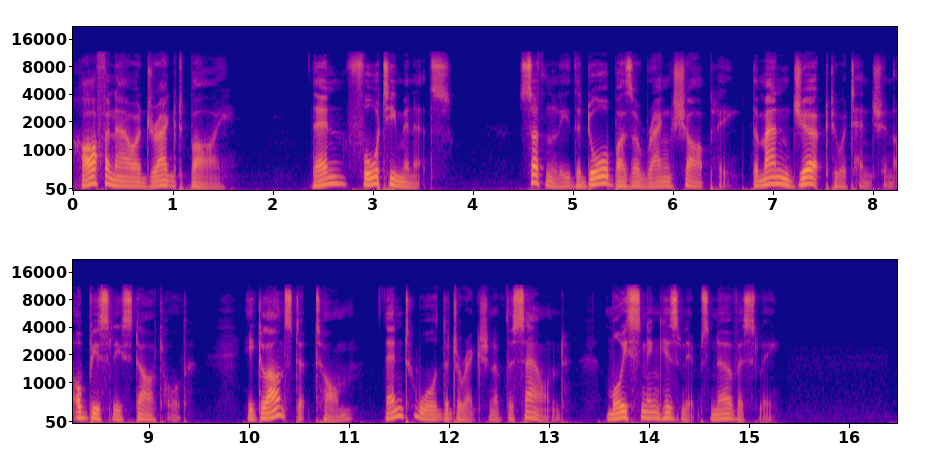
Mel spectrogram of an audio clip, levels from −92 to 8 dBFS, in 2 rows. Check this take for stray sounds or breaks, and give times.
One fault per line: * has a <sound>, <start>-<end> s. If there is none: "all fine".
all fine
